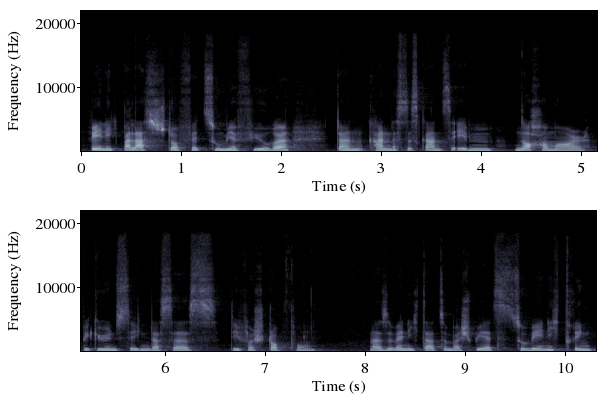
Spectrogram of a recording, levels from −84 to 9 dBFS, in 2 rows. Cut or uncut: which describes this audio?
cut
